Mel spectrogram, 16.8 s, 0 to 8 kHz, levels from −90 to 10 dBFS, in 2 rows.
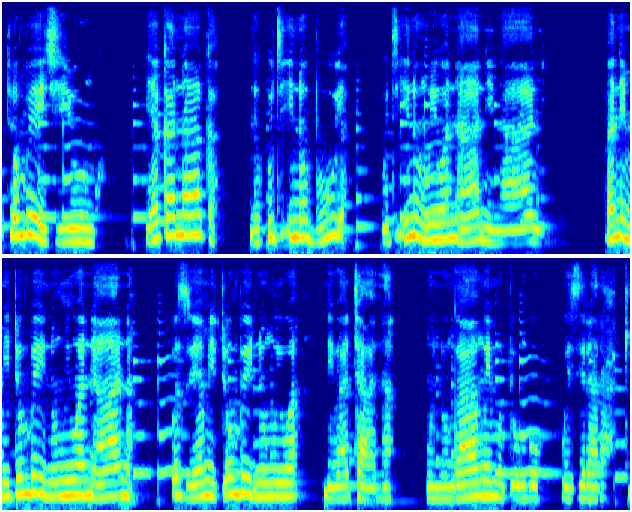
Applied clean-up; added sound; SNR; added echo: classical method log-MMSE.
